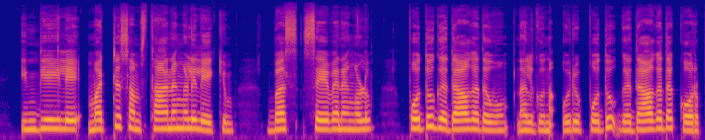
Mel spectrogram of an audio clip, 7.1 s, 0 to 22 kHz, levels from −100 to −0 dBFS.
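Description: A brief glitch cuts into the speech at about 5.49 s, right after "സംസ്ഥാനങ്ങളിലേക്കും ബസ് സേവനങ്ങളും പൊതുഗതാഗതവും", lasting only a few milliseconds. It is the signature of damaged data in a compressed stream: a small stretch of the encoded file was corrupted, so the decoder misread that frame, lost its place in the stream and had to hunt for the next valid frame header. That break in decoding while it resynced is the glitch.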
